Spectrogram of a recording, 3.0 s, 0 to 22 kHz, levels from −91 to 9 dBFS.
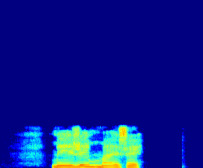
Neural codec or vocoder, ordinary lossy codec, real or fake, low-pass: none; AAC, 48 kbps; real; 5.4 kHz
